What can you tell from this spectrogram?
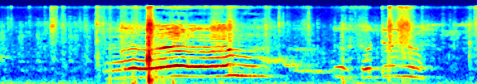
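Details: Angry dog letting out a long, wavering harmonic howl that holds steady for about two seconds, followed by a few shorter broken whines.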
